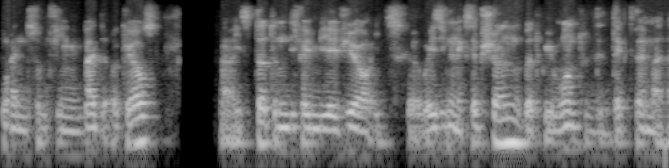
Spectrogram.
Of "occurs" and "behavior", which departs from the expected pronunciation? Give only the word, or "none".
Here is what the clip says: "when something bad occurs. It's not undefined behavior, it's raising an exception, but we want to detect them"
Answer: none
